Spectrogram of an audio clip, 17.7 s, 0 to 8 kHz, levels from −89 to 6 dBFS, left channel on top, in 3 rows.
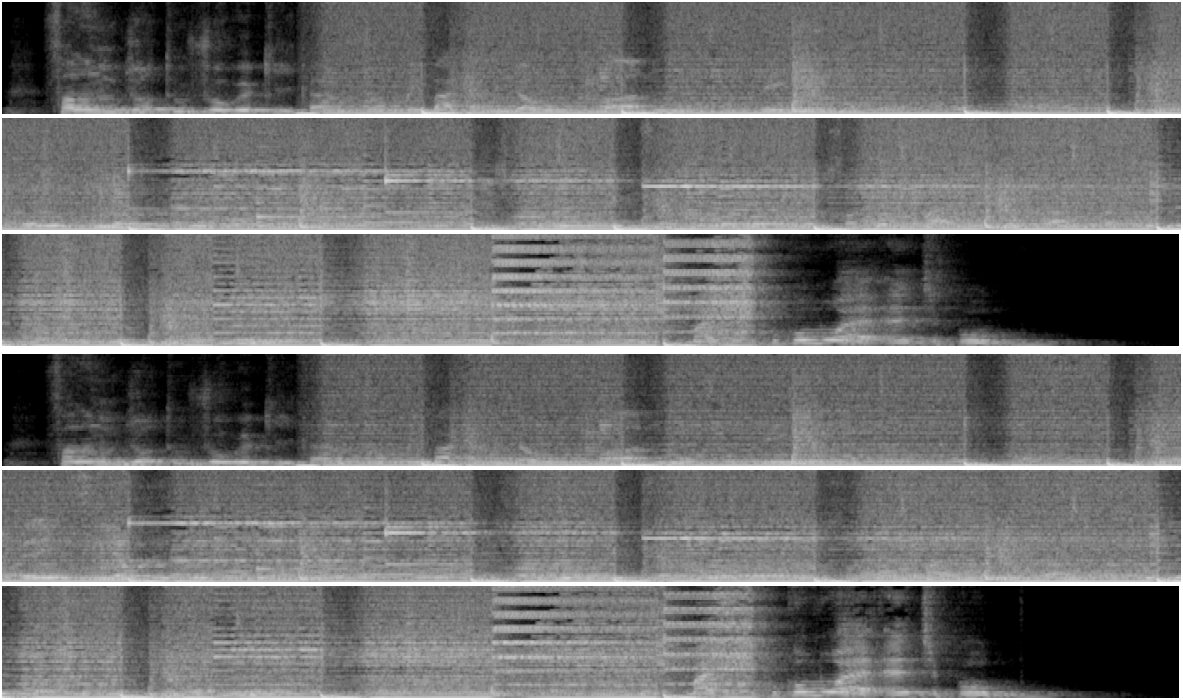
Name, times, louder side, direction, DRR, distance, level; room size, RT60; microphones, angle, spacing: voice 1, 0.2-4.4 8.2-13.6, equal, 70° left, 1.1 m, -26 dB
sound 1, 1.5-15.6, right 1 dB, 10° left, 0.7 m, -16 dB
voice 2, 5.9-7.4 15.2-16.9, right 2 dB, 55° right, 1.0 m, -24 dB
10.5 x 4.3 x 7.7 m
head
